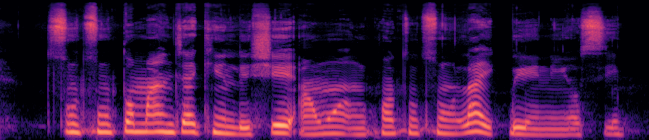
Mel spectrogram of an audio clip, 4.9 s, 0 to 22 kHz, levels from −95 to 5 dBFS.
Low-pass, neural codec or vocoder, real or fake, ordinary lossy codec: 19.8 kHz; vocoder, 44.1 kHz, 128 mel bands every 512 samples, BigVGAN v2; fake; none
